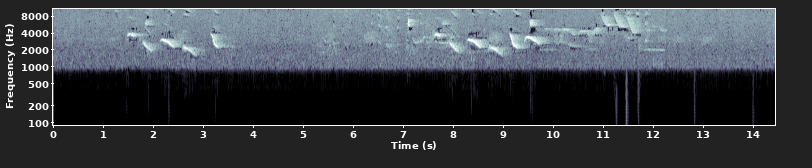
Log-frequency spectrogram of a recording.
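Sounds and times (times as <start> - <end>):
green-winged saltator singing rich descending whistled notes: 1.4 - 3.7, 5.3 - 12.3.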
